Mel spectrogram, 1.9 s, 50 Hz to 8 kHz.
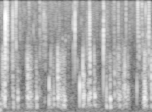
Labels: {"label": "biophony, sea urchins (Echinidae)", "recorder": "SoundTrap 600 or HydroMoth"}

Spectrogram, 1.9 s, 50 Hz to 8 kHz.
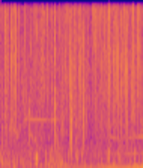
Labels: {"label": "biophony", "recorder": "SoundTrap 300"}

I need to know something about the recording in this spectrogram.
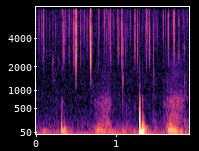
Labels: {"label": "biophony, double pulse", "recorder": "SoundTrap 300"}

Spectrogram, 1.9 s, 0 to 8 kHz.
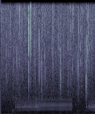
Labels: {"label": "biophony, croak", "recorder": "SoundTrap 500"}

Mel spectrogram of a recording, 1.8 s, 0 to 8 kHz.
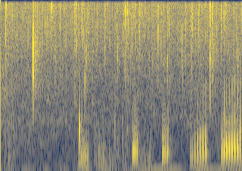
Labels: {"label": "biophony", "recorder": "SoundTrap 500"}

